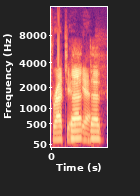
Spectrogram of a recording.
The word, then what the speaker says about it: Rathjen: I heard the pronunciation on on the classic. Yeah. Yeah, it's Rathjen. That doesn't make any sense to me.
